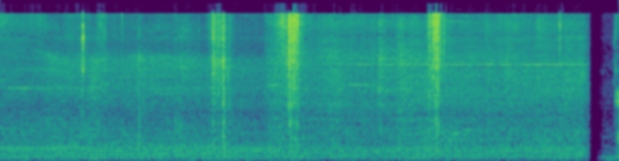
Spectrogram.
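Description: A metro train rumbles steadily, its loud even roar broken only by a few faint clicks before it cuts off abruptly.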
